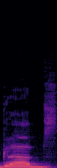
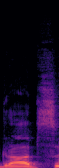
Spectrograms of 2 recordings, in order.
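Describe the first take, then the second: First: ഗ്രാബ്സ് with a buzzed z at the end; softer corrected model, ഗ്രാബ്സ് as "grabz"; voiced Z ending. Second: ഗ്രാബ്സ് with a hissed, voiceless s at the end; loud wrong example, ഗ്രാബ്സ് as "grabss". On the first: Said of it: "ഗ്രാബ്സ് എന്നാണ്". (ഗ്രാബ്സ് അവസാനം "z" ശബ്ദം) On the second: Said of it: "എന്ന് പറയരുത്". (ഗ്രാബ്സ് അവസാനം ശബ്ദമില്ലാത്ത "s") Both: Shown as a demonstration.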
